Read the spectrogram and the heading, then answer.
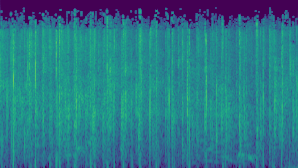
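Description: An audience applauds steadily, many hands clapping in a dense, continuous patter that stays fairly loud and even throughout, with no voices standing out.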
